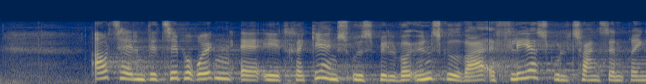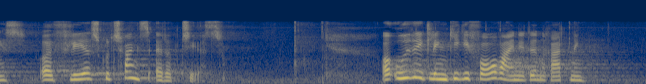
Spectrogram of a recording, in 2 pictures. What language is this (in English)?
Danish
